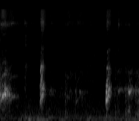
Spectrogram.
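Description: A pet dog gives a few short, separate barks indoors, two sharp yelps spaced well apart over a quiet room with faint low background noise.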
